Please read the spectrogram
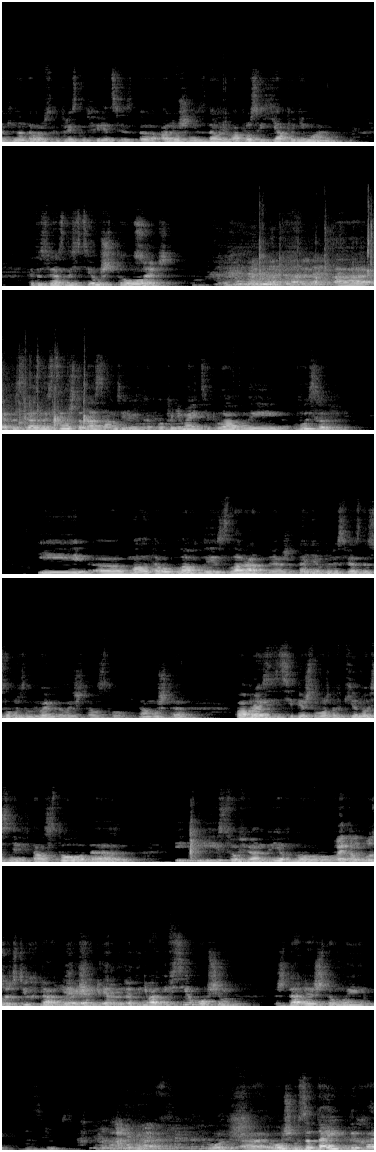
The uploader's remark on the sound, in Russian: Встреча в Доме культуры "Ясная Поляна" в рамках фестиваля Толстой Weekend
